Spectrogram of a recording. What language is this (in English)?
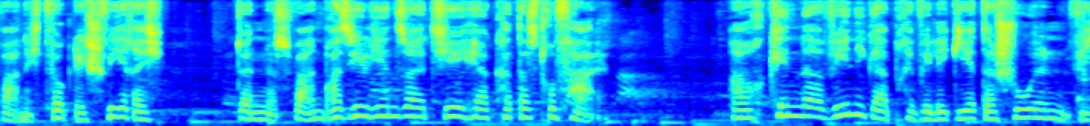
German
